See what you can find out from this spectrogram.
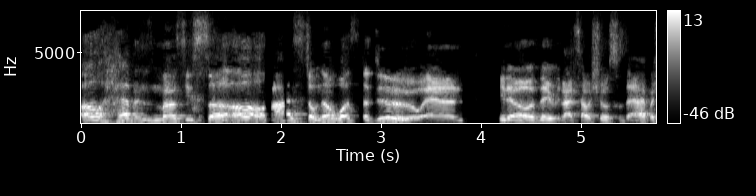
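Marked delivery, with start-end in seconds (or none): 0.0-3.4 country bumpkin maid voice. Retelling a show scene where a director tells the maid how to act: imitating a stereotyped country bumpkin maid. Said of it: "You're paid to sound like this and to act like a country, you know, bumpkin".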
